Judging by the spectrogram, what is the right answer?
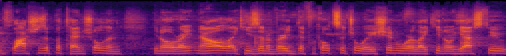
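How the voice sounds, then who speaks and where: Over noticeable background noise, a man with a fairly high voice speaks at a very fast pace. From Canada. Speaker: ring announcer and hype man. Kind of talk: podcast interview answer. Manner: casual, conversational.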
